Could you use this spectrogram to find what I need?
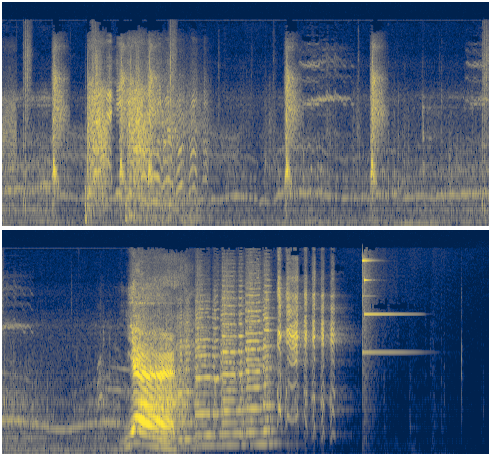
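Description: Cartoonish video game sound effects pop, bounce and chime.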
